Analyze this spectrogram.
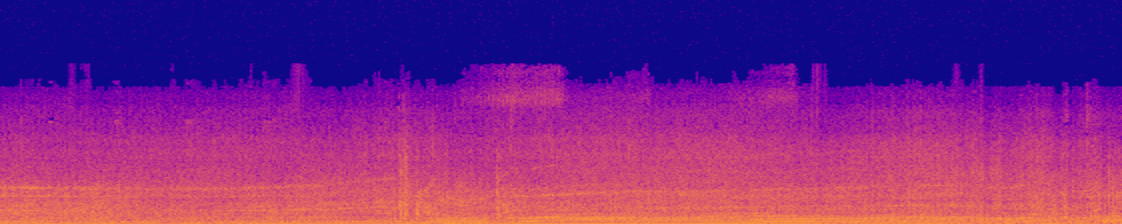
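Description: An off-road buggy engine roars loudly, its pitch rising and falling.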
